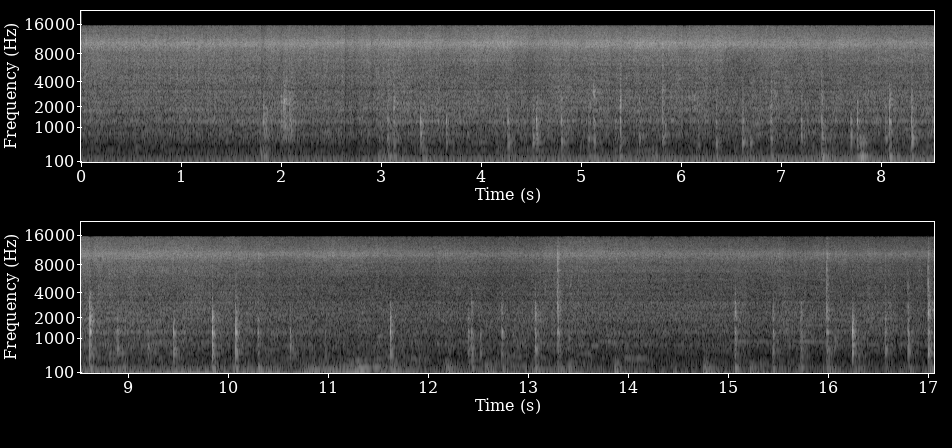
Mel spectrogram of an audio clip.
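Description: Chopped tomatoes sizzling in hot oil with browned garlic and onion in a wok, stirred with a wooden spatula that knocks against the pan in frequent sharp taps. The sizzle eases a little as the tomatoes settle into the pan.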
